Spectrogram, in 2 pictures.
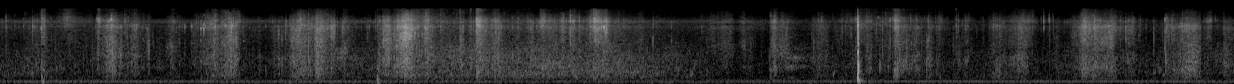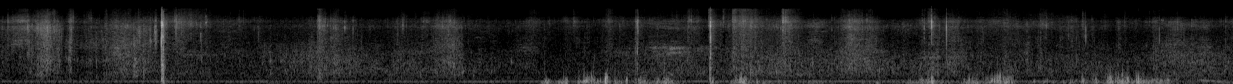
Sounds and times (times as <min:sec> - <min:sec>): Outside, rural or natural: 0:00.0 - 0:24.6.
